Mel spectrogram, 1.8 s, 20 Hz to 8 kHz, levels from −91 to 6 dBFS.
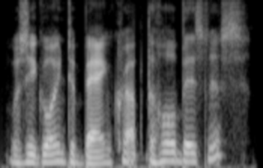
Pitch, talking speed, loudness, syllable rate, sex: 140 Hz, 275 wpm, -19 LUFS, 7.2 syllables/s, male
